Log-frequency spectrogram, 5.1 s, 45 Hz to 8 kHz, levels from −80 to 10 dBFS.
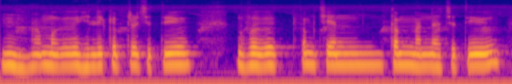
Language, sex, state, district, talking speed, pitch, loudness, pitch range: Wancho, male, Arunachal Pradesh, Longding, 105 wpm, 145 Hz, -14 LUFS, 145-150 Hz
